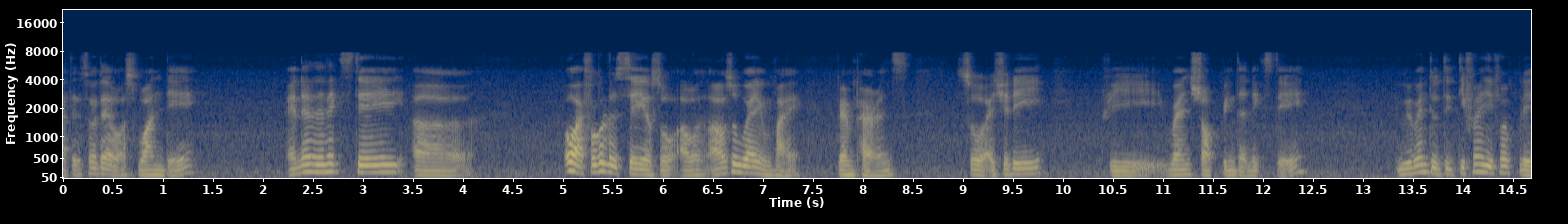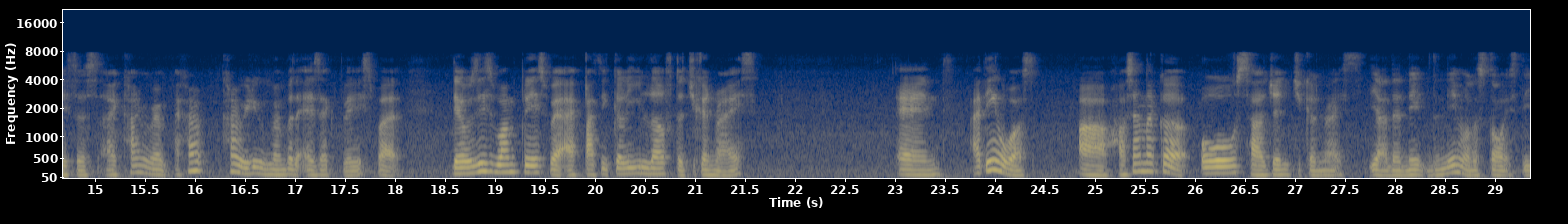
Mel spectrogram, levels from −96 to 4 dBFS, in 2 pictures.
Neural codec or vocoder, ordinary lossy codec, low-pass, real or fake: none; none; none; real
